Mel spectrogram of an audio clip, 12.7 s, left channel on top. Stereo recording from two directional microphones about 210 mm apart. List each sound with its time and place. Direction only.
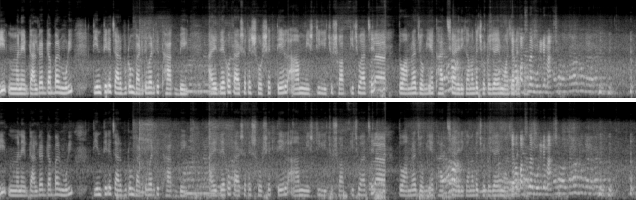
0.0 s speech: 20° left (ahead or behind)
7.9 s speech: 20° left (ahead or behind)
10.2 s speech: centre (ahead or behind)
